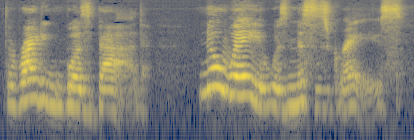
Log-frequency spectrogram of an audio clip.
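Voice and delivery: usual speaking voice

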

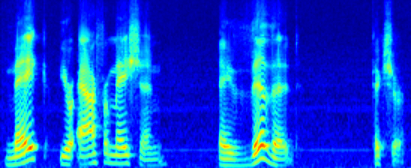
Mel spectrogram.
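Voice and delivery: slow, deliberate teaching pace; said slowly. Shown as a demonstration. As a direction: spell it out word by word so no one misses it. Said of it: "I'll say it slowly so you don't miss it".

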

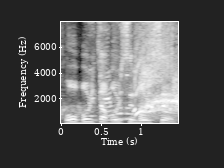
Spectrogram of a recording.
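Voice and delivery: startled, loud and quick; excited shout. Real, not acted. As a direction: yell out the discovery. Spots a monster.

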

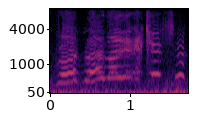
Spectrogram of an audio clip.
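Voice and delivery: panicked loud high yelling; being chased. Real, not acted. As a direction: scream for your life while fleeing. Fleeing the boss in game.

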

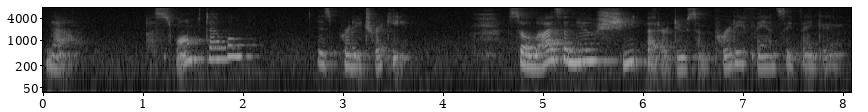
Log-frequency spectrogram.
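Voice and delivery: fast hushed storyteller whisper; storyteller whispering about the devil; spooky whisper. A narrator's reading. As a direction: whisper it like a scary secret. Whispered narration.

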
